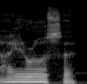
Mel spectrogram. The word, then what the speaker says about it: iROSA: Y en inglés se dice iROSA, porque la I no se pronuncia como una I, sino como una AE.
